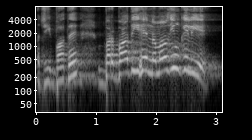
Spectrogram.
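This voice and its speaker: A man's voice: very high-pitched, big pitch swings, a bit bright. A man preaching an Urdu sermon with a Pakistani accent, telling a story with passion, rising to emphatic questions and chanting scripture verses. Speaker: Islamic preacher. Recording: long reverb of a large hall.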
